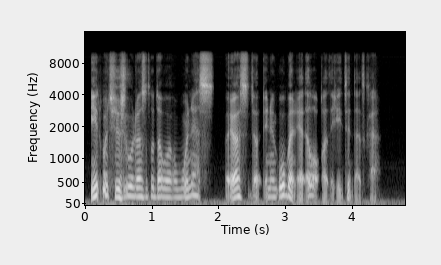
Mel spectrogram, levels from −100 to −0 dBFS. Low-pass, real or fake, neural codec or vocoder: 9.9 kHz; fake; autoencoder, 22.05 kHz, a latent of 192 numbers a frame, VITS, trained on many speakers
